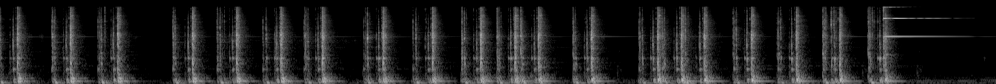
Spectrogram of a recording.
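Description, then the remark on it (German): Rapid, uneven clacking of typewriter keys in bursts, crisp, ending with a single bright bell ding as the carriage nears the right margin, two or three characters before the edge. “Ja, das war jetzt so ein Klingen. Das, da weiß man, okay, sind vielleicht noch zwei, drei Zeichen, dann ist man am Rand.”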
